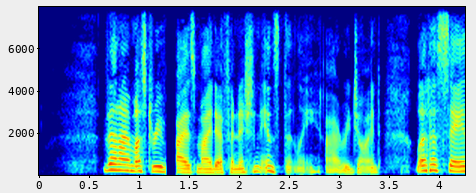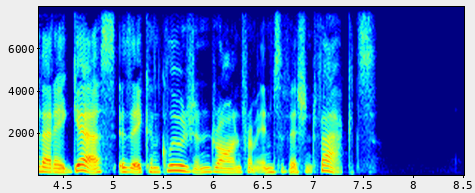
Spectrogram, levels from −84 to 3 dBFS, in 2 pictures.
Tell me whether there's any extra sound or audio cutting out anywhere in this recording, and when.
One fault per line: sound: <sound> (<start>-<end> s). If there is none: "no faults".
sound: dropout (1.3-1.4 s)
